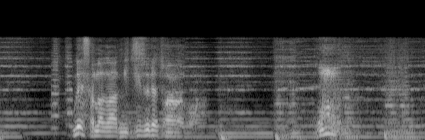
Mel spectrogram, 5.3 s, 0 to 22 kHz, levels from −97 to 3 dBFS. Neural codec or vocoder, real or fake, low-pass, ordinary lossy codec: codec, 44.1 kHz, 2.6 kbps, SNAC; fake; 7.2 kHz; none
